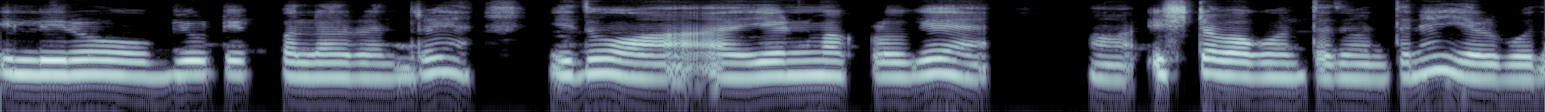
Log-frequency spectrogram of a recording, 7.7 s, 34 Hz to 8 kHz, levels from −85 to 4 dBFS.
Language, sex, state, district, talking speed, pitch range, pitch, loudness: Kannada, female, Karnataka, Mysore, 95 wpm, 185-215 Hz, 200 Hz, -17 LUFS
